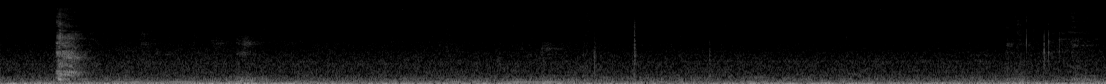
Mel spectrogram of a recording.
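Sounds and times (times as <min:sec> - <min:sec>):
person coughing: 0:00.6 - 0:01.0.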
